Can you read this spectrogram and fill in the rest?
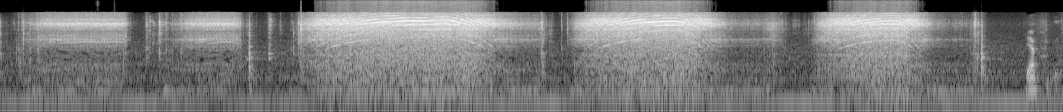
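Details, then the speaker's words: Vintage Singer sewing machine after motor belt replacement, tension test at high rpm: short bursts of smooth, steady-pitch motor whir, no slip squeal or chatter; belt tension and motor fine. "I want to hear it run and and I want to hear it smooth no stress and that I can run the motor at a high rpm that sounds good"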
